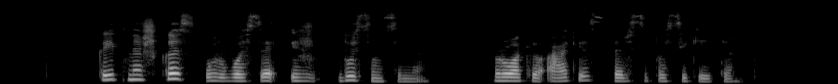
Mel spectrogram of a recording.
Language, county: Lithuanian, Vilnius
